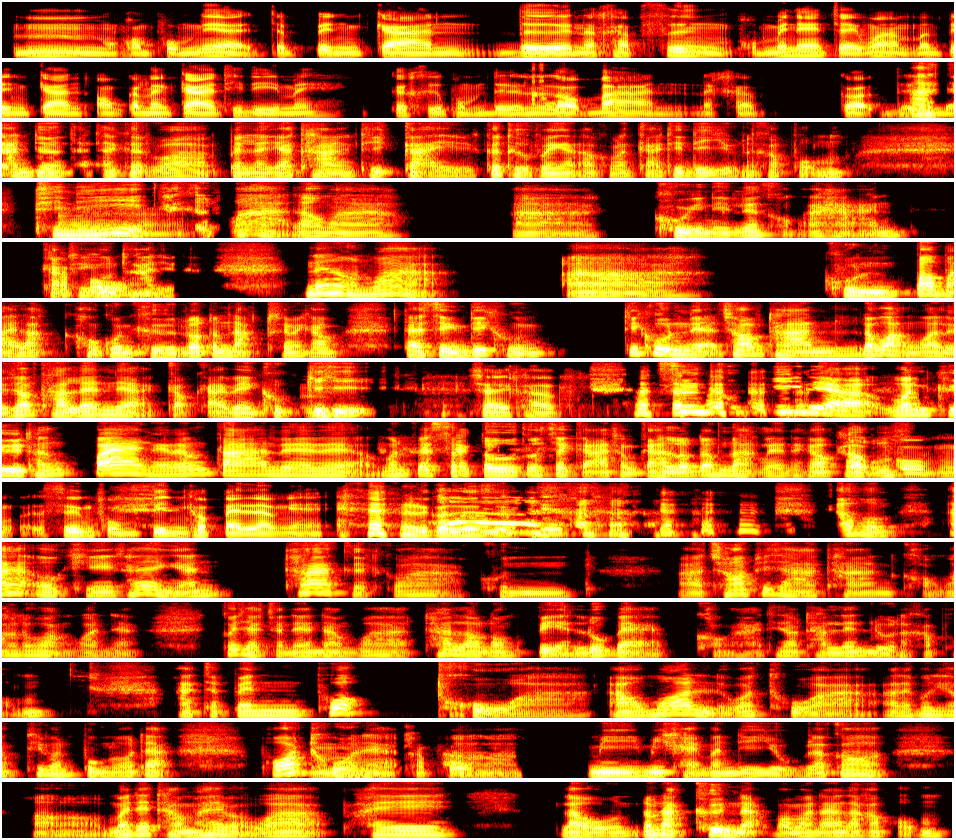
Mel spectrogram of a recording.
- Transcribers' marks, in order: chuckle; laugh; chuckle; chuckle; laugh; chuckle
- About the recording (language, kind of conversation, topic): Thai, advice, จะทำอย่างไรดีถ้าอยากกินอาหารเพื่อสุขภาพแต่ยังชอบกินขนมระหว่างวัน?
